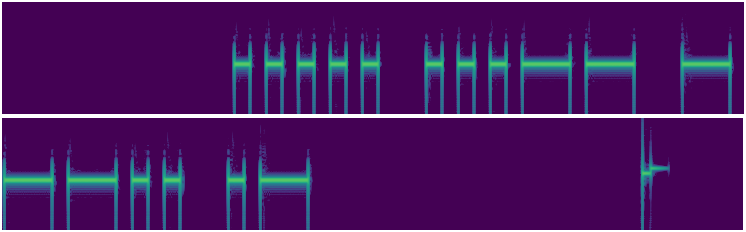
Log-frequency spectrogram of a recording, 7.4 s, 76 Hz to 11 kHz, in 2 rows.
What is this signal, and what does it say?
Morse code, heard as a keyed tone, about 15 wpm, 700 Hz. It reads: 538A
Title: Common Cut Numbers - 4-Digit 15wpm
